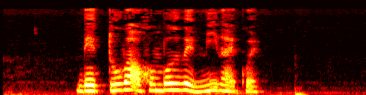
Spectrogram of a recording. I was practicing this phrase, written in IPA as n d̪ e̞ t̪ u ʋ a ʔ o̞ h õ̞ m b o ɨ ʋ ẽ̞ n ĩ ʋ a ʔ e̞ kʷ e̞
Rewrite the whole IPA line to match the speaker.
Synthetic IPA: n d̪ e̞ t̪ u ʋ a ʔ o̞ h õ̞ m b o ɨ ʋ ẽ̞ m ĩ ʋ a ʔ e̞ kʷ e̞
